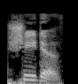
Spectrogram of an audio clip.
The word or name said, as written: she'd have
